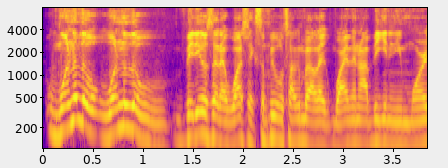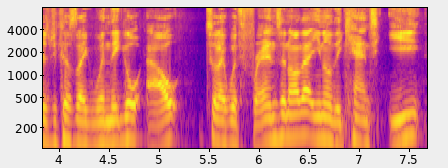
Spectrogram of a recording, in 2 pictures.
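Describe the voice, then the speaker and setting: A man's voice: mid-range voice, steady tone, no echo. Young man, podcast co-host, casual chat, rambling, stumbling restarts, dry close sound. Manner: rambling, halting restarts, many fillers.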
